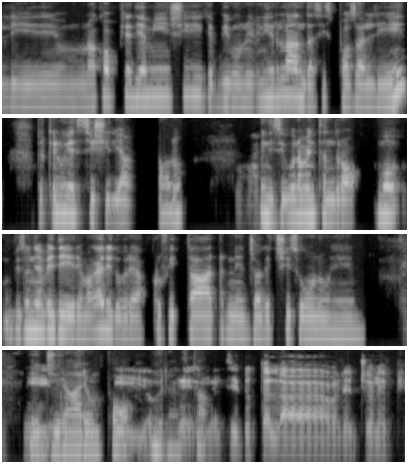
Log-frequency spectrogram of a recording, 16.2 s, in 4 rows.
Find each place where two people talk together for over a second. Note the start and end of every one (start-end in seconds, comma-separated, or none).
12.4-14.2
